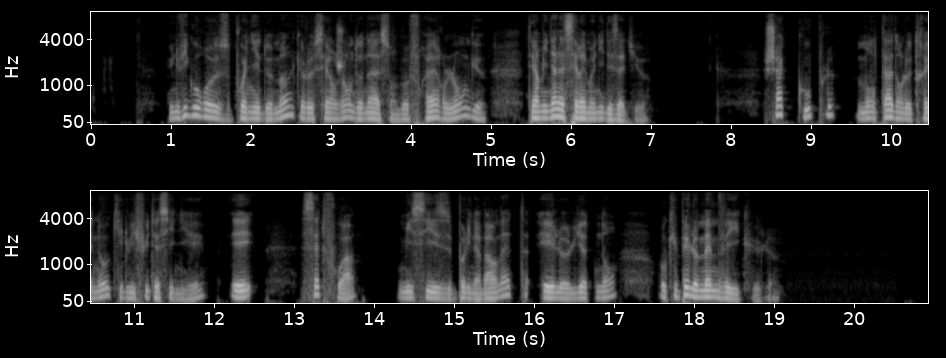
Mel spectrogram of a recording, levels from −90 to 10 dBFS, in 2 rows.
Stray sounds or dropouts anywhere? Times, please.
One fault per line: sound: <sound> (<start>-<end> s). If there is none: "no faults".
no faults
